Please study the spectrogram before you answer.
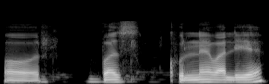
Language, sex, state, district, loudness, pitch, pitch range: Hindi, male, Bihar, Lakhisarai, -17 LUFS, 110 Hz, 105-115 Hz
